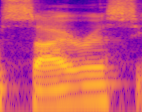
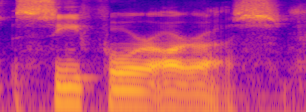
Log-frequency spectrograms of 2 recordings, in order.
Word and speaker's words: C4: is, and of course, if you pronounce their name Cyrus, you're pronouncing it wrong. It's C4R Us. Like Toys R Us, but more explosive.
